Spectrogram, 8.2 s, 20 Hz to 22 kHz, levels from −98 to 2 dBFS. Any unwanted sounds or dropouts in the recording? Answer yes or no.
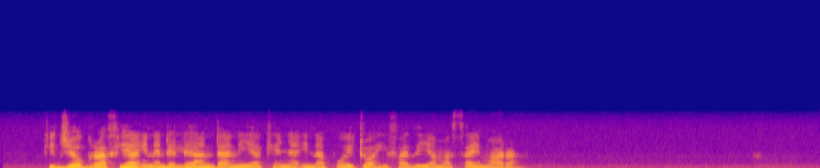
no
